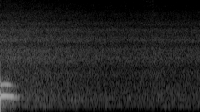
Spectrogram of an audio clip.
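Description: The end of a spoken word just at the start, then faint, steady room hiss with no other sound.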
